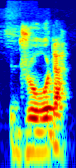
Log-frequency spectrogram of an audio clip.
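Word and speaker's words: Drogheda: him again we we picked him up from drao which is like uh like a sister Club really our owners trlla um bought warell and then they also bought the Irish Club drao um pronoun spelled Dred which pronounced drao um so we had Evan we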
